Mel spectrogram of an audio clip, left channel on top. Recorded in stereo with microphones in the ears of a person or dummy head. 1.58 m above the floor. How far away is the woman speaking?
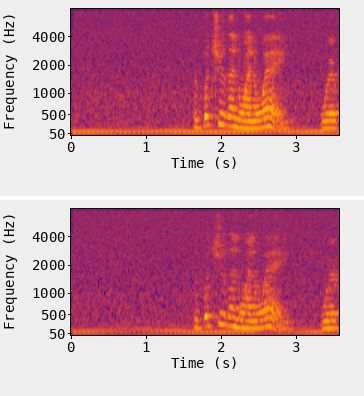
About 1.1 m.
